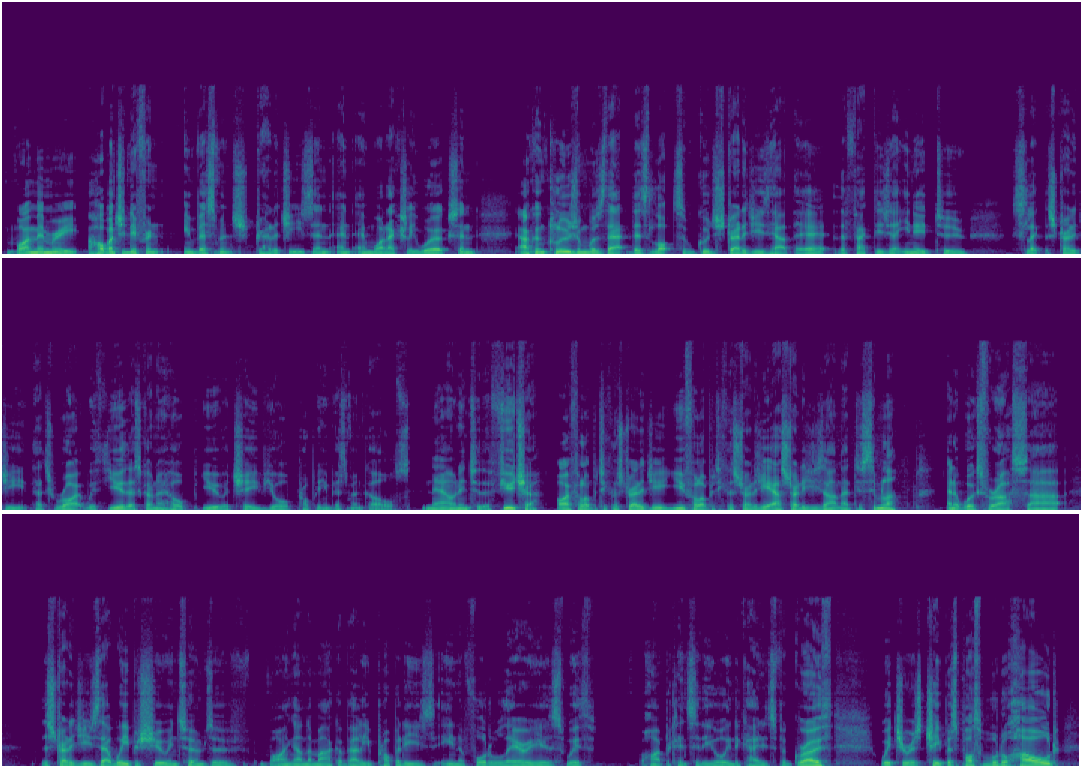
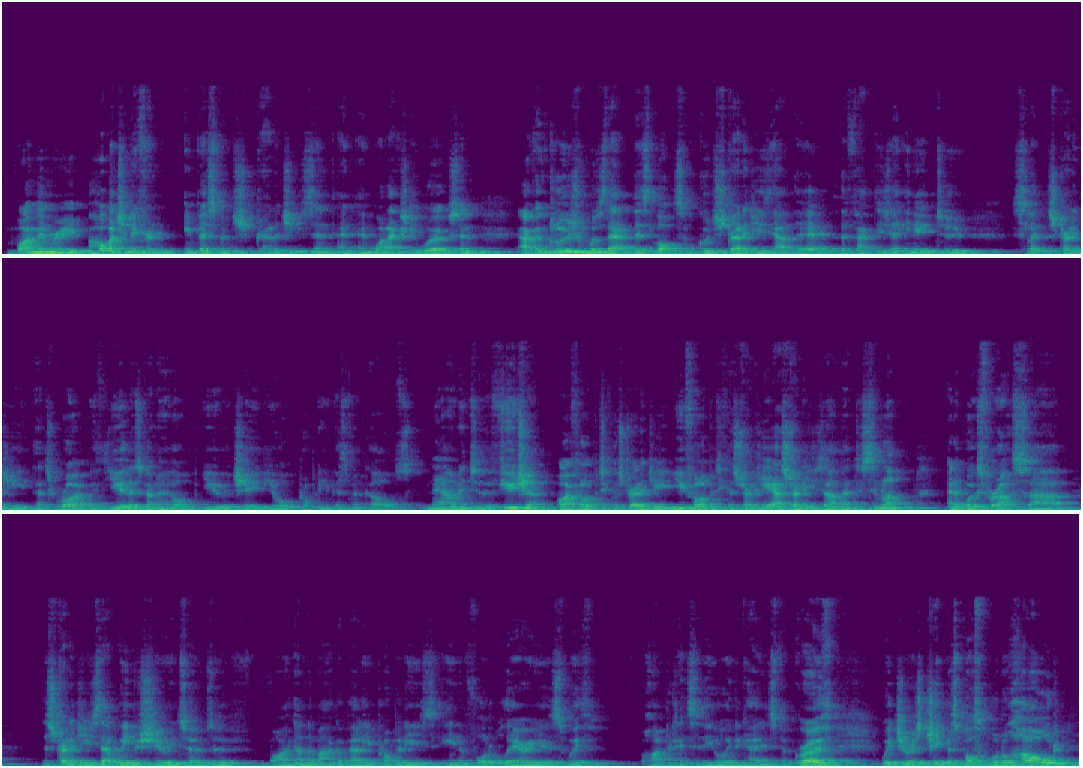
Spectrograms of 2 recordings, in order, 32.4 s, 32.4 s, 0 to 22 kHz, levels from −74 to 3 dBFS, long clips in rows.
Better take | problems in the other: first | off-mic speech; far // room echo; slight; dies away in 0.7 s

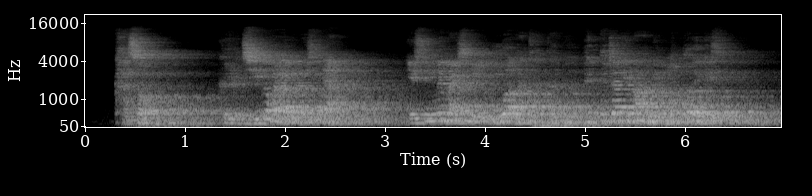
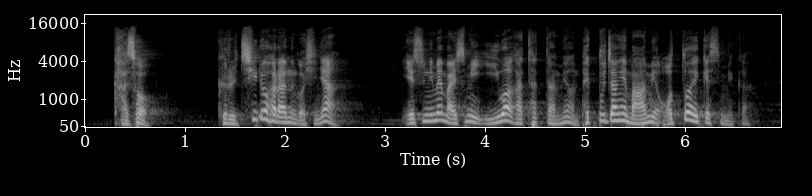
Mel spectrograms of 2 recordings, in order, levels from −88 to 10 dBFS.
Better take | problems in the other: second | off-mic speech; far // room echo; strong; dies away in 2.6 s

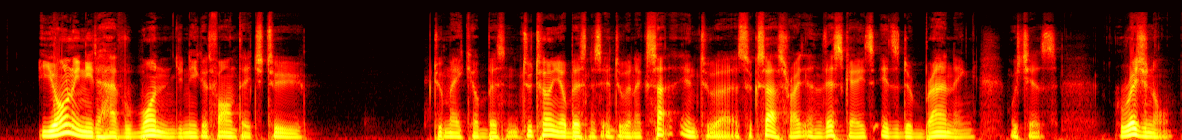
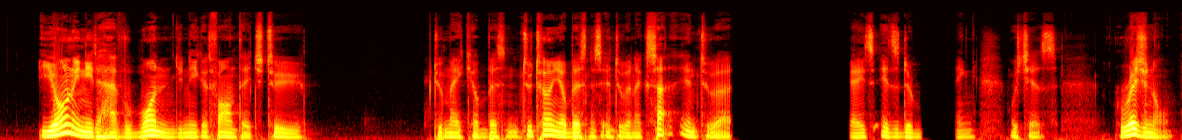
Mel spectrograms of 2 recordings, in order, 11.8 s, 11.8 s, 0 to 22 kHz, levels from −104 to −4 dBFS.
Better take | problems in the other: first | audio cutting out; at 7.5 s for 1 s and at 9 s

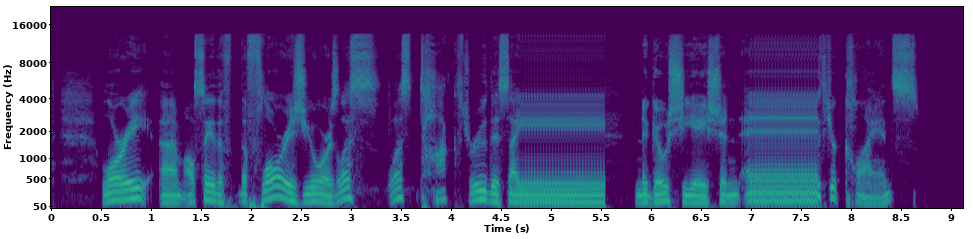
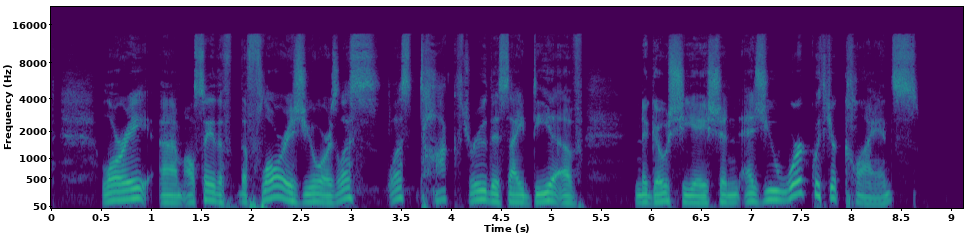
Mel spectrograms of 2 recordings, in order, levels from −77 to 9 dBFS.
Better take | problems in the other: second | audio freezing; at 4.5 s for 1 s and at 7 s for 0.5 s

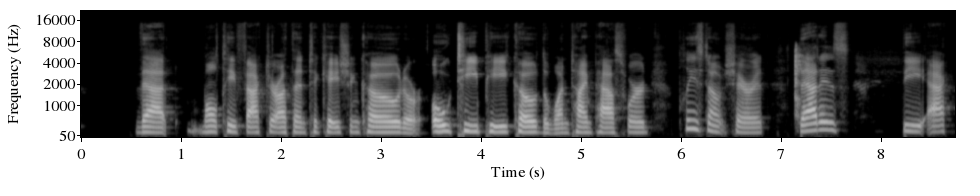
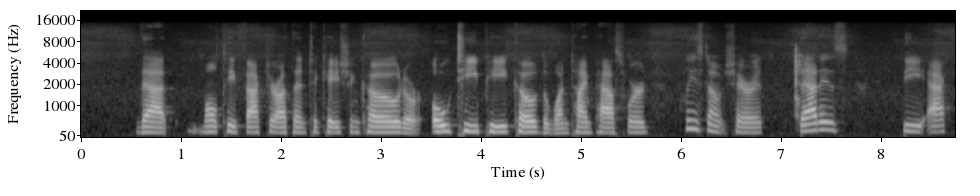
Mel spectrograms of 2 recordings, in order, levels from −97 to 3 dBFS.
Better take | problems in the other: first | hiss; faint; throughout; 25 dB below the speech

